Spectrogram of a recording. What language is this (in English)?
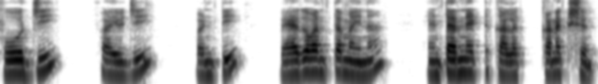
Telugu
